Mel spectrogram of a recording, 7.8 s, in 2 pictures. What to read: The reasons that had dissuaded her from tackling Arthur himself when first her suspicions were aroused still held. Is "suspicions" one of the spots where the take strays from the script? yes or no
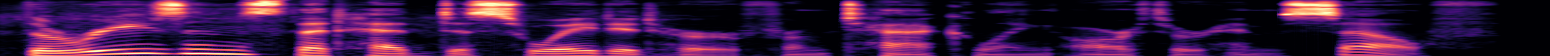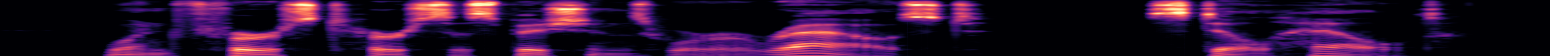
no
